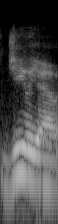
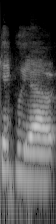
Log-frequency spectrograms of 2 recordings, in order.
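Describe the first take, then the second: First: The g before the l is silent. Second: The g before the l is sounded. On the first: The speaker calls it right. "another silent G" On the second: The speaker calls it wrong. "It's not"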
